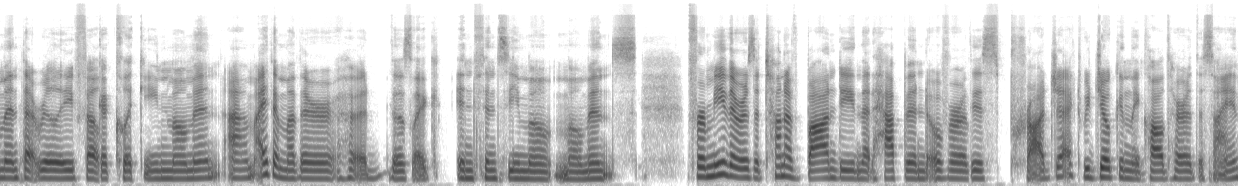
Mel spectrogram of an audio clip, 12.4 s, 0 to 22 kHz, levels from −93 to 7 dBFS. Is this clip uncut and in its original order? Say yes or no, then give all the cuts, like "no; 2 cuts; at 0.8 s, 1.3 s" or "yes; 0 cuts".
no; 4 cuts; at 1.0 s, 2.7 s, 3.9 s, 9.7 s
